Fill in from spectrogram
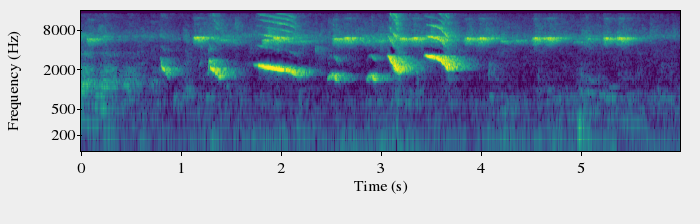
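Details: Green-winged saltator singing a phrase of rich whistled notes, several short falling slurs and one long descending whistle, delivered in a quick series over about three seconds against a faint steady high hiss.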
